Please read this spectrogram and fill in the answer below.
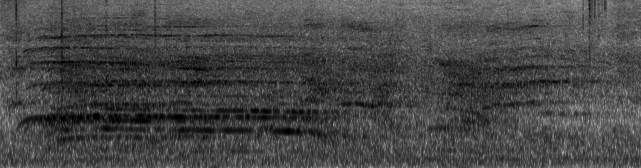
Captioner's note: audience cheering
